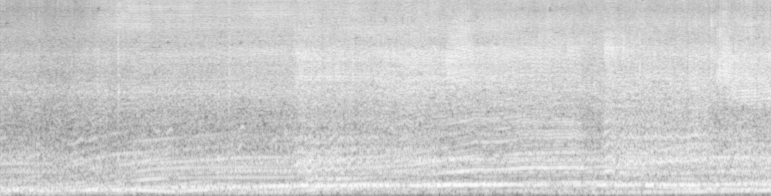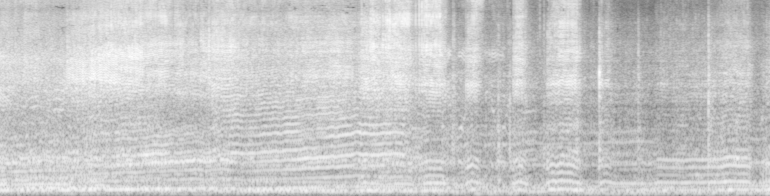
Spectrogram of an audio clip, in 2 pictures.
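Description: Several autocross cars' engines revving and running hard together as the pack accelerates away along a dirt track, their pitches rising and falling over one another.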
